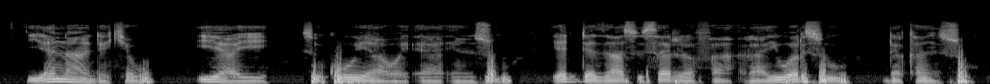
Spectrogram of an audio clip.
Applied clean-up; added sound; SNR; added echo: none; none; none; none.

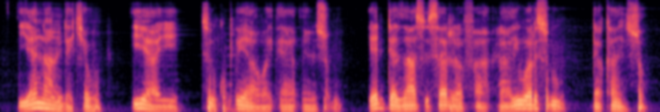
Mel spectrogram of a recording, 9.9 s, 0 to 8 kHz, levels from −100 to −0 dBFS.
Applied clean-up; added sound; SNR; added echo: neural mask model DeepFilterNet 3.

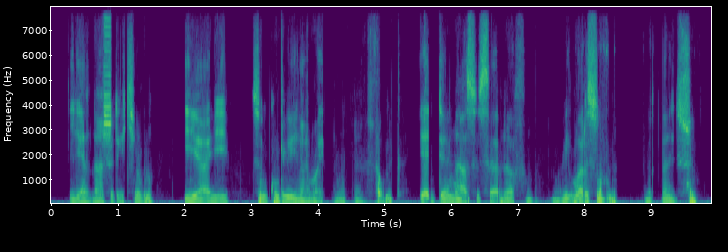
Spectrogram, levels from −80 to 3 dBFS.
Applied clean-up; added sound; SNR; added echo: neural diffusion model UNIVERSE++.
